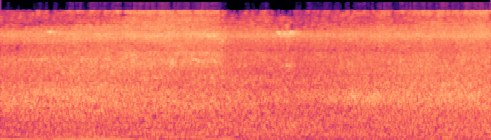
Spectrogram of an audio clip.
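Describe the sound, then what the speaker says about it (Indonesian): Steady, dense roar of trucks, private cars and travel vans streaming along the Jakarta–Cikampek toll road, heavy continuous traffic noise with a low engine rumble underneath, no talking. "Untuk ke arah Jakarta di sebelah kiri didominasi oleh kendaraan truk-truk dan kendaraan pribadi maupun travel ya"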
